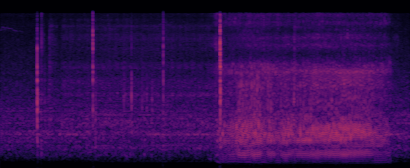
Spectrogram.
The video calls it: Cavalier King Charles Spaniel - Rough snoring - [Paca]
